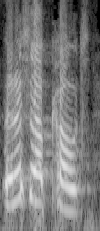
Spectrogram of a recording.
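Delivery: loud, high mock threat to the coach; hammed-up impatient mom; it's about to go down, loud and high; impatient ego. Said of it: "My ego is like".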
